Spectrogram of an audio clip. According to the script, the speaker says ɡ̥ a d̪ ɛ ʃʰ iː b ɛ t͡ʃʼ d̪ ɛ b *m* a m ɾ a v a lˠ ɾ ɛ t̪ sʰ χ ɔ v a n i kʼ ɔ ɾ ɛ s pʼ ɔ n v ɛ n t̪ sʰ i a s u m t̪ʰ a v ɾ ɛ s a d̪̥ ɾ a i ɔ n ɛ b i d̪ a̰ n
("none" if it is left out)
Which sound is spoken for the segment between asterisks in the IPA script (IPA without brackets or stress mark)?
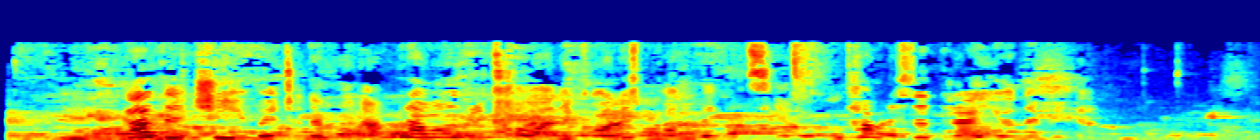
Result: n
